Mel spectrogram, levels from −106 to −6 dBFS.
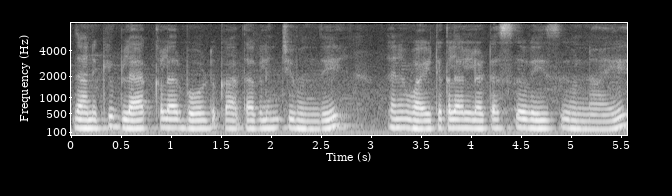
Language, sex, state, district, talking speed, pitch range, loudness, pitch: Telugu, female, Andhra Pradesh, Sri Satya Sai, 130 wpm, 170-185 Hz, -16 LUFS, 175 Hz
